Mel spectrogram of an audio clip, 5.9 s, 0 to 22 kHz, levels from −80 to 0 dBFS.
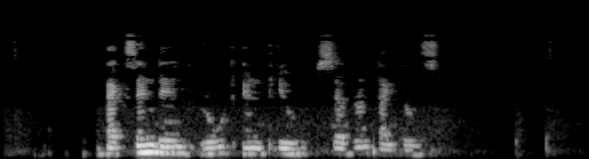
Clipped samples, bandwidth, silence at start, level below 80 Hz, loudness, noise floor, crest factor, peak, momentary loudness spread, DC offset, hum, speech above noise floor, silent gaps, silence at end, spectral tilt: under 0.1%; 9.2 kHz; 0.95 s; -64 dBFS; -20 LUFS; -73 dBFS; 20 dB; -2 dBFS; 19 LU; under 0.1%; none; 54 dB; none; 1.55 s; -7 dB/octave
